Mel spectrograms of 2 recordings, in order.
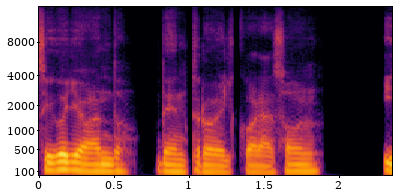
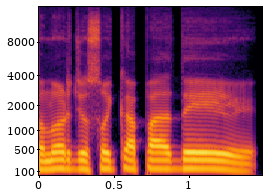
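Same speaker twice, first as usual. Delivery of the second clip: louder, higher, slowed plea to God; a retold prayer, raised and slow; fervent prayer; 5 semitones higher, 5 dB louder than usual. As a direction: cry out to the Lord, drawing each word out. Retelling his earnest prayer to God.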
